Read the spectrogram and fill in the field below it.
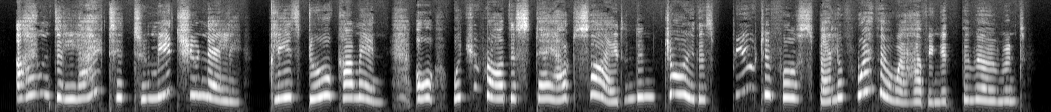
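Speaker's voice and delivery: very high, shrill, piping little peeping voice. A water greep greets Nellie the monster sitter at the door, shrill, peeping voice. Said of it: "in a shrill, peeping voice".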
